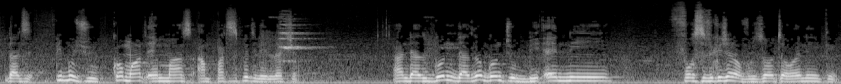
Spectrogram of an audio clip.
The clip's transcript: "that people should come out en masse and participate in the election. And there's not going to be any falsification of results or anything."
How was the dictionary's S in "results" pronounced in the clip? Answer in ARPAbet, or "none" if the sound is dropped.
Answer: none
